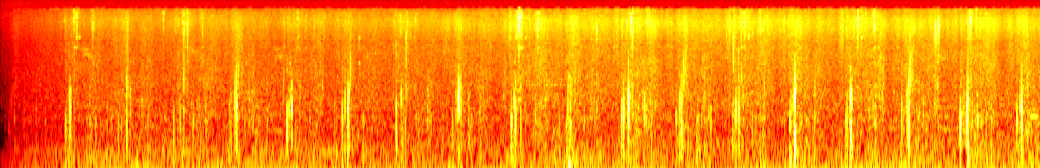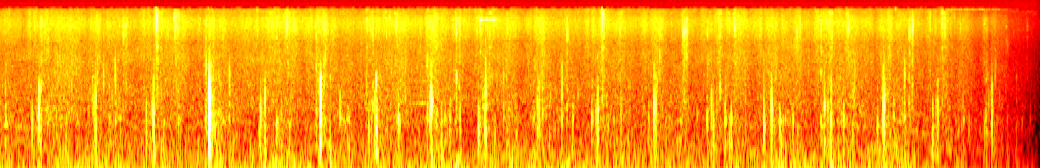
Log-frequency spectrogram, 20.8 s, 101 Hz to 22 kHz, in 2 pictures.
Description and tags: Ronda - Steps in the stone - Pasos sobre piedra
Walking in stone, near the ancient walls of the city. Recorded in a quiet Sunday morning in Ronda (Málaga, Spain) with a Zoom H4N.
Caminando sobre piedra, cerca de las antiguas murallas de la ciudad. Grabado una tranquila mañana en Ronda (Málaga, España) con una Zoom H4N.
